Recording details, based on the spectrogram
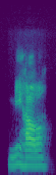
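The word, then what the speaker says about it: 你好: When there is always two third tones together, so we have to read them. The ni would have the second tone in our pronunciation. Ni will have the second tone, and the hao will have to be in third tone.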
